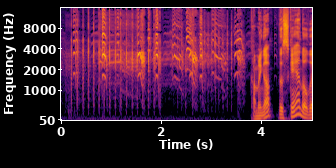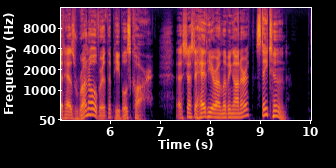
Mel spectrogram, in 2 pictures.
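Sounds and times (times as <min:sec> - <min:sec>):
terns calling at a seabird colony on Faulkner Island: 0:00.1 - 0:04.4
speech: 0:03.8 - 0:10.0.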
